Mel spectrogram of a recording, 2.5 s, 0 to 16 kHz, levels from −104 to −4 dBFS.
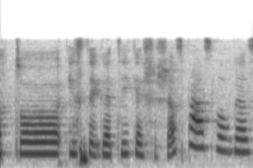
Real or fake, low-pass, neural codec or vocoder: real; 7.2 kHz; none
